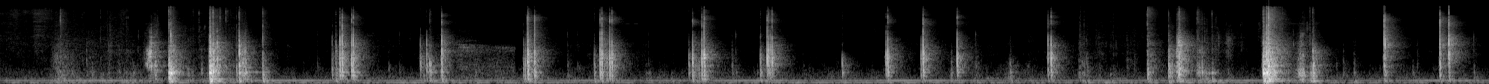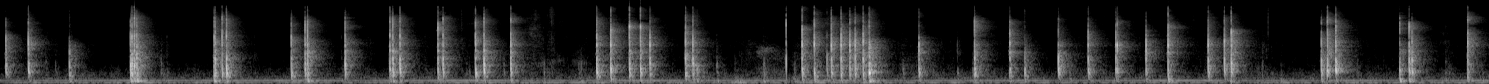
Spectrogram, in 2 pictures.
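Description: Silicone pop-it fidget toy bubbles pressed by fingers one after another: a string of sharp pops at an uneven pace, with a quick run of them about three-quarters of the way through. A faint low hum runs underneath.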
